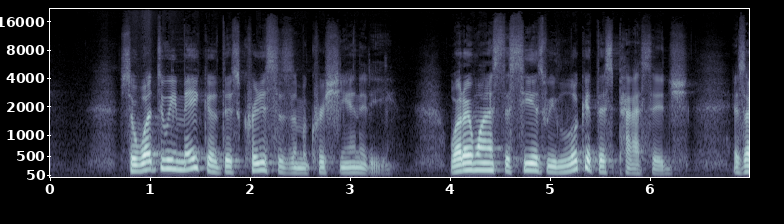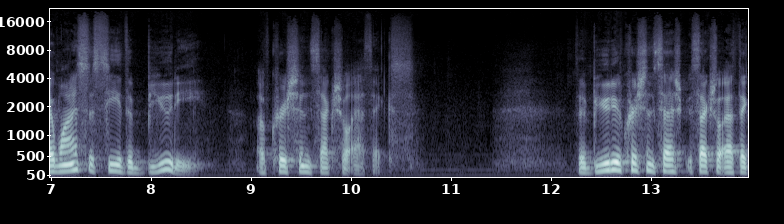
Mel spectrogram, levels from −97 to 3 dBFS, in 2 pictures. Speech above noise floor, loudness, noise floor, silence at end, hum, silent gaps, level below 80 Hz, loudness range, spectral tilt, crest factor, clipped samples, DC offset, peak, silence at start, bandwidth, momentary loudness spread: 47 dB; -20 LUFS; -67 dBFS; 0 s; none; none; -72 dBFS; 9 LU; -6.5 dB/octave; 20 dB; under 0.1%; under 0.1%; 0 dBFS; 0.75 s; 15 kHz; 17 LU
